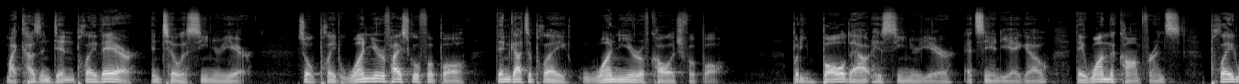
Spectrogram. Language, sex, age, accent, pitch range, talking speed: English, male, 20-39, American, 95-115 Hz, 205 wpm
